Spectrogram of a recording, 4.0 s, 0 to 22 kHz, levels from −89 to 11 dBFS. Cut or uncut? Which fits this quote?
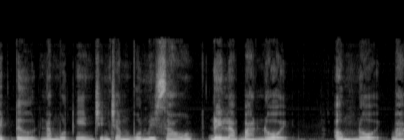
cut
